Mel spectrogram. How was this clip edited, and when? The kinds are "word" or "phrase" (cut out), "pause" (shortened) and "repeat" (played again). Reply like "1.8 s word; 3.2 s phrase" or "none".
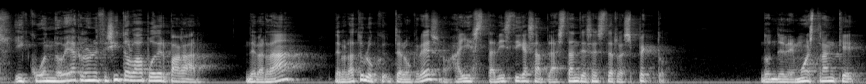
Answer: none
